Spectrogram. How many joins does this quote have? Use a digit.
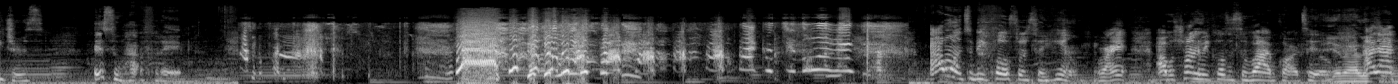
0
